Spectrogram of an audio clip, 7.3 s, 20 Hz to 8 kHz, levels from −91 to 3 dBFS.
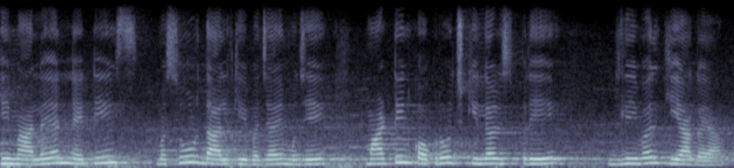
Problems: constant background noise, background conversations at intervals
